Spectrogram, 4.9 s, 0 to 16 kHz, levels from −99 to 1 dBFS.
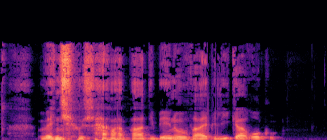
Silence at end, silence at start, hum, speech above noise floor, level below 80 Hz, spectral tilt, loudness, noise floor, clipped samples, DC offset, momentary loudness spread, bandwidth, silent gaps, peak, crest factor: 0.8 s; 0.05 s; none; 51 dB; -54 dBFS; -4 dB/octave; -20 LUFS; -71 dBFS; under 0.1%; under 0.1%; 11 LU; 11.5 kHz; none; 0 dBFS; 22 dB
